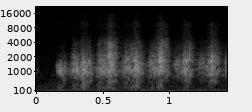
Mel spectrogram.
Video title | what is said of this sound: Learning Valuable Life Lessons From Heilung's Drummers & Connecting With The Spirit Of Our Drums | it's not like a little soft rattle either it's like rocks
